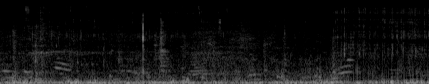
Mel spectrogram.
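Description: Steady low rumble of a charter fishing boat's engine running, with faint voices of other anglers over it.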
